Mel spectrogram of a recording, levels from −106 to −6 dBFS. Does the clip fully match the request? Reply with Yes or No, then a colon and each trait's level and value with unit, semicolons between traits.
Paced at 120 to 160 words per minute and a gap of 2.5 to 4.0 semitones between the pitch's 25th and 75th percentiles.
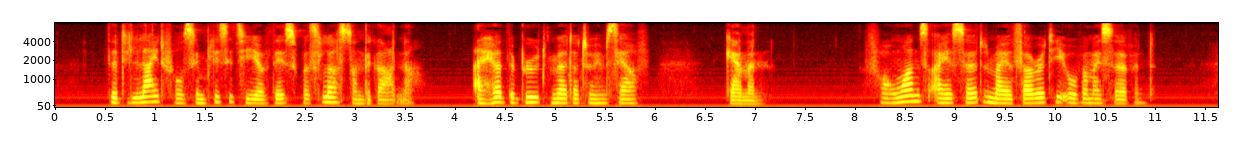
Yes: average, 140 wpm; average, 2.9 semitones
